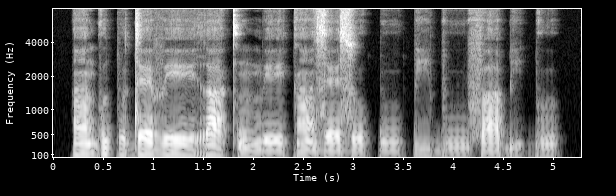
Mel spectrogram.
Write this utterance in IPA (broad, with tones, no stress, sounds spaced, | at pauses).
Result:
ã˨ ɡʷ i˦ p ʊ˨ d ɛ˦˨ β eː˦˨ r a˦˨ kʼ ũ˨ m eː˨ k ã˦˨ z ɛ˨ z o˨ k͡p uː˨ k͡p i˦ b uː˨ f a˦ ɓ i˨ ɡ͡b ʊ˦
